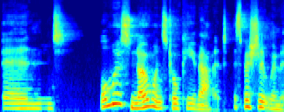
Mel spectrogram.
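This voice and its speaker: Speaking fairly quickly with an Australian accent, a woman uses a fairly low voice with ordinary pitch variation. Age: 40s. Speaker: former opera singer, teacher, voice mentor. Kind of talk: casual talk to camera.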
